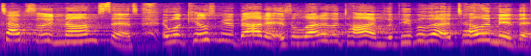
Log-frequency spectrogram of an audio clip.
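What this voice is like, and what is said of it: Usual voice. Nothing is said of it.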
